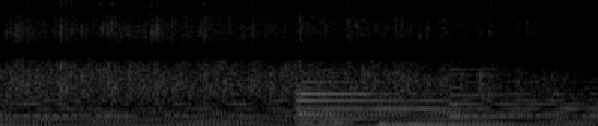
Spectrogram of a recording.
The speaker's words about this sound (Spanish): Vamos a darle un fuerte aplauso a Jesús.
